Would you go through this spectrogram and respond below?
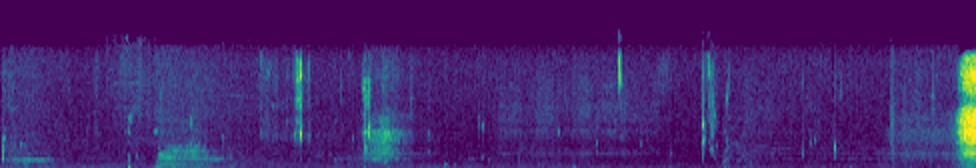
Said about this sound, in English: Excuse me, I must chew. Must chew.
